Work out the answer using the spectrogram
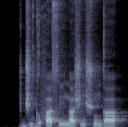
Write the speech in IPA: d͡ʒ i˧ d o˦ f a˦ s ĩ˦ n a˧ ʃ i˧ ʃ ũ˧ ɡ a˧

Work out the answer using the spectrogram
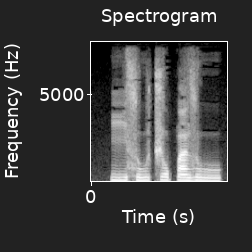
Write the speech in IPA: iː˨ s uː˨ t͡ʃ o˦ p ã˦ z u˦˨

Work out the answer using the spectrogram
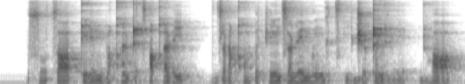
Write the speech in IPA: s o̤ t͡s ɒ | ʈ ĩ ɾ e m b ʏ qʼ ẽ l ʈ ə t͡sʼ ɒ qʼ i ɽ i | d͡z ɒ ɽ e qʼ o̤ ʔ ɤ t͡ʃ ĩ d͡z ɒ ɳ e n ɤ ŋ ɡ ʏ t͡sʼ i̤ d͡ʒ o ʈ ə̃ ɖʱ e̤ | ɖʱ ɒ

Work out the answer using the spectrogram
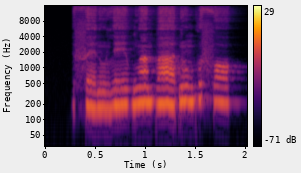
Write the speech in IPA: f ɛ˨ ɾ ũ˨ l eː˧ ɡʷ ã˦ b aː˧ ɗ ũ˦ ɡʷ ɛ˦ f ɔ˦

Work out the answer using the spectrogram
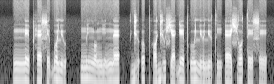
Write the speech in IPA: nː e˦˨ pʰ ɛ˦˨ ɬ ɪ˨ ɓ o˦ lʲ u˨ | m i˦ ŋ o˨ ŋ i˨ nː ɛ˦ | ɡʲ ʊ˨ ʔ ʊ˦˨ pʰ ɔ˨˦ ɡʲ u˦ ɕ ɛ˨ ɠ e˦ pʼ u˦ lʲ ʊ˨ lʲ ʊ˨ t i˨ ʔ ɛ˦ ɕ o˦ t e˨ ɬ e˦˨

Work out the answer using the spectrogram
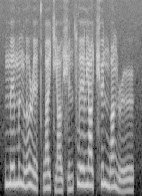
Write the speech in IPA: m e˥ ɪ̯ m ə˥˧ n l ɤ˥˩ ɻ e˨˩ ɪ̯ kʰ w a˥˩ ɪ̯ t͡ɕ j ɑ˨˩ ʊ̯ ɕ y˧˥ n t͡s w e˥ ɪ̯ l j ɑ˥˧ ʊ̯ t͡ɕʰ y˥˧ n n̪ w ɑ˥˩ ŋ ɻ ɻ̩˥

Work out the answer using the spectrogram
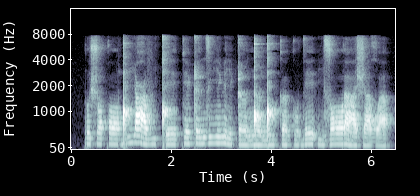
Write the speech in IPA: ɾ ʊ˨ ʃ ɔ˨ k ɔː˨ ɡ͡ǃ iː˦ ʕ ə˨ v i˨ ǃʼ eː˨ k e˦ ʈ e˦ n z iː˦ ɳ iː˨ ʈ əː˨ ŋ͡ǃ œ˨ ŋ͡ǃ i˨ k œ˨ k ʊ˨ d̪ eː˦ ʔ i˨ z ɔː˦ ɾ aː˨ ʃ a˨ ʁʷ a˨

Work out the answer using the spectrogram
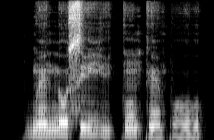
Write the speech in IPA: b ɛ̃˧ n o˦ s i˦ j i˧ k ũ˦ k ɛ̃˨ p o˨

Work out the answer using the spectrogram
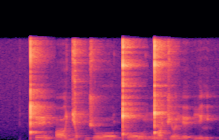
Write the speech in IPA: ǃʰ eː˥˩ n ʔ ɒː˨˥ ɟ ɒ˨˥ p d͡ʒ oː˦˥ ǃʼ oː˥˩ ŋ͡ǃ ɒ˥˩ d͡ʒ əː˥˩ n e˨˥ ʔ i˨˥ lʲ

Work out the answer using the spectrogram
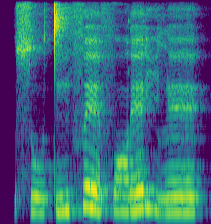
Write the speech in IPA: s o˨ t ĩ˨˦ f ɛ˦˨ f ɔ˧ ɾ ɛ˦ ɾ i˦˨ l ɛ̃˧

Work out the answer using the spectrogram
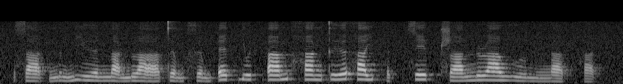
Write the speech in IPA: s aː˨˩ k̚ ŋ ə˨˩˦ ŋ j ɨ˨˩ ə̯ n a˨˩˨ ŋ ɹ aː˨˩˨ t̪ ə˨˩˨ m x ə˨˩˦ m ʔ ɛ˦˥ t̚ j u˦˥ t̚ ʔ a˧˥ m h a˧ ŋ t̪ ɨ˧˥ ə̯ h a˧ j h ə˨˩ k̚ s e˦˥ p̚ ʂ a˧˥ n ɹ a˧ w ɣ u˨˩ m ŋ a˨˩ t̚ h a˨˩ k̚

